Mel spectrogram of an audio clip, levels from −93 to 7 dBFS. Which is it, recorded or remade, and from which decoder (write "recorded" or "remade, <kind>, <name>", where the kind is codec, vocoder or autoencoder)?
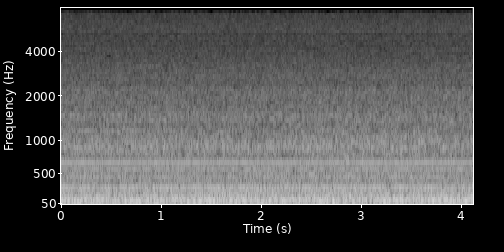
recorded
